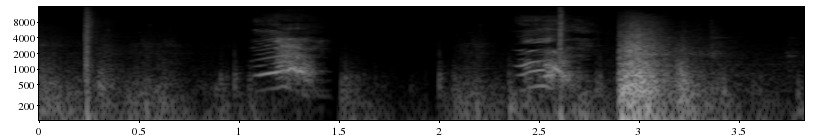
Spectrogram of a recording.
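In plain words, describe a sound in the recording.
A woman grunts and cries out in effort.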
